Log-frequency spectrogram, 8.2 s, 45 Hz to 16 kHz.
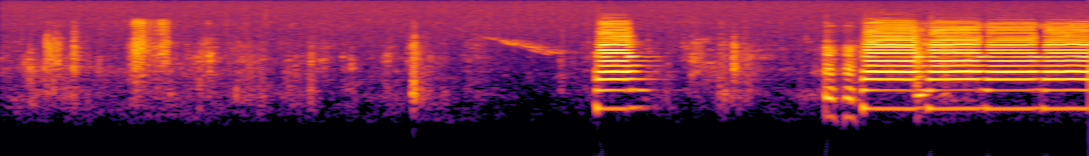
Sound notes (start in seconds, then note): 4.5 chuckling; 4.5 horn honking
